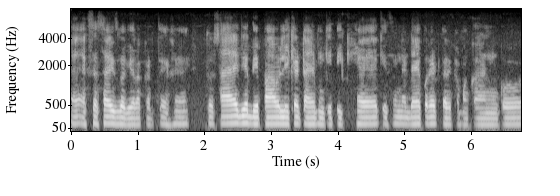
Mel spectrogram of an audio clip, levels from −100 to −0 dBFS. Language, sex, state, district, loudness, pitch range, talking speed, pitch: Hindi, male, Bihar, Patna, -17 LUFS, 115-125 Hz, 170 wpm, 120 Hz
